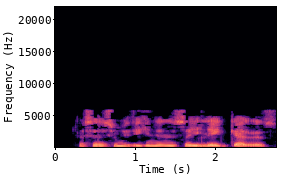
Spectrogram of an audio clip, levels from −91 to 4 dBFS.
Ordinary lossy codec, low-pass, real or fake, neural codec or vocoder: MP3, 24 kbps; 7.2 kHz; real; none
